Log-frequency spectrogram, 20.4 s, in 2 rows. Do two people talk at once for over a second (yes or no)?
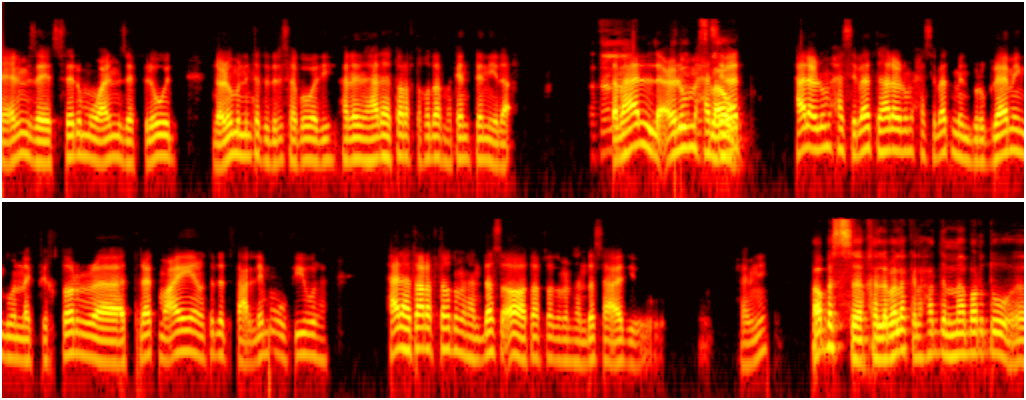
yes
